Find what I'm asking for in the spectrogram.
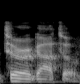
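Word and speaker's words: tárogató: I know you've also got on this album, I got to make sure I'm saying it right, a Hungarian tarogato? – The tarogato, yes, this instrument.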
